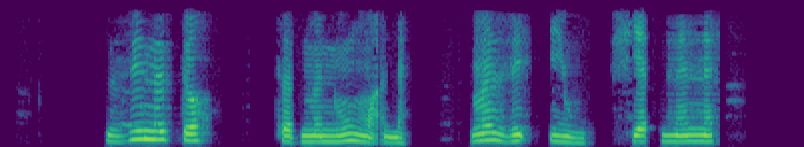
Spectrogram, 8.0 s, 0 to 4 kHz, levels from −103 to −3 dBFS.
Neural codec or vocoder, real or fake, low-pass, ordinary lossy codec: none; real; 3.6 kHz; AAC, 16 kbps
